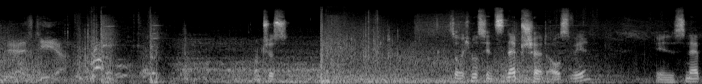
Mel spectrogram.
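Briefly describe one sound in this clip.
Heavy punches and kicks land with thuds.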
